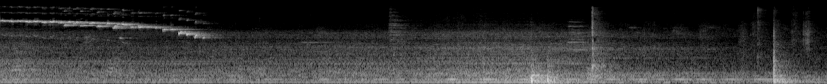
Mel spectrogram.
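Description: Pillar drill press boring into a wooden beam, with a high whine that falls in pitch and fades over the first two seconds over a steady low hum. Then a few knocks and a click as the wooden beam is handled.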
